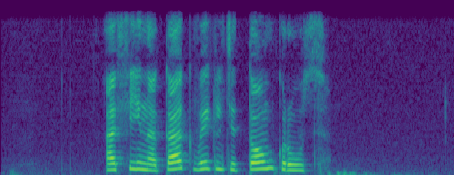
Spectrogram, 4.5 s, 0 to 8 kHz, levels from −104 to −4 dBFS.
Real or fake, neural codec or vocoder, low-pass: fake; vocoder, 24 kHz, 100 mel bands, Vocos; 7.2 kHz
